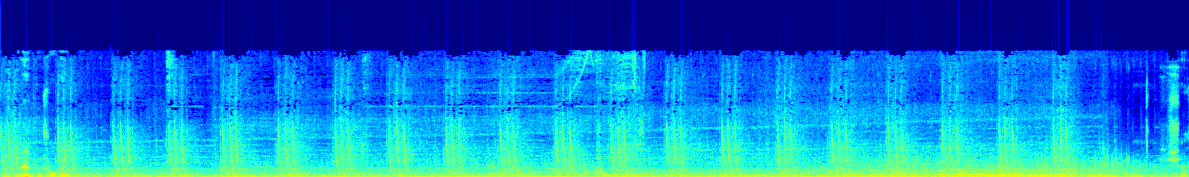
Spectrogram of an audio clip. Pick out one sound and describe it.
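Laser cannons fire in rapid, steady bursts.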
